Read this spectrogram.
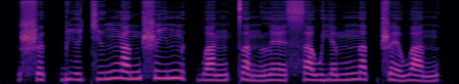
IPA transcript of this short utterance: ʂ əː˨˩ t̚ ɓ i˨˩ ə̯ c ɨ˧˥ ŋ a˧˥ n ʂ i˧˥ n ə˨˩ k̚ w a˨˩˦ ŋ t̪ a˨˩˨ n l ɛ˨˩˦ s a˧ w j ɛ˧˥ m n a˦˥ t̚ ʂ ɛ˨˩˦ w a˨˩˦ n

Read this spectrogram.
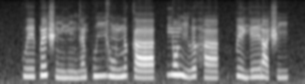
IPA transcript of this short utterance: kʷ eː˧ p ɛ̃˦ ʃ ĩ˨ j ĩ˨ ɡ ɛ̃˧ kʷ iː˦ ɣ ũ˧ n ə˦ k aː˧ | j ɔ̃˦ n i˨ l ə˦ h ã˧ | p e˦˨ j eː˦ ɾ ã˨ ʃ i˦

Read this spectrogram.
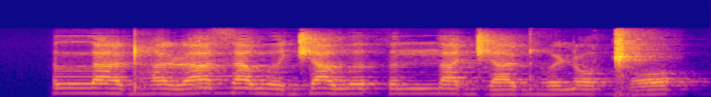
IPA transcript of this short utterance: lː a˧˩ ɖʱ a˧˩ ɭ a˥˧ z a˥˧ w ə˩˧ d͡ʒ a˥˧ w ə˥˧ h ə˥˧ nː a˥˧ d͡ʒ a˩˧ ɖʱ ɤ˨˥ ɳ ɔ˨˥ ɡ͡ǁ ɔ˨˥

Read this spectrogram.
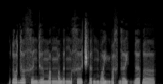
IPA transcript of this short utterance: ɗ ɔ d ʌː x ə n d əː m ɒ ŋ͡m ɒ w ɜ ŋ͡m ʌ x əː t͡ʃʼ ɜ ɡ m b ɒ j m b ɑ x ɡ ɜː j ɡ͡b ɜ ɓ ʌː

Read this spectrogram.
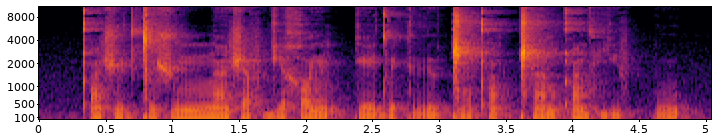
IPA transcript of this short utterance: qʼ ã ʃ ɯ d ǀ ɯ ʃ u nː ã ʃ a f ɡ i χ ɔ ɾʲ õ kː e d w e k r ɯ ɡ͡ǁ ã qʼ õ k ǁʰ ã m qʼ ɛ̃ d f j i f pː u

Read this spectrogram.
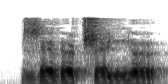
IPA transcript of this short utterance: ɮ ɛ l ɾ ə ʈ͡ʂ ɛ ɲ ə

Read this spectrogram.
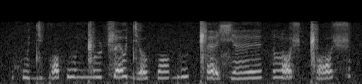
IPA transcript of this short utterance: x u˩ dʲ u˩ ɡ ɔ̰˧ x u˧ o̯ ŋ͡ǁ u˧ ʈ͡ʂ ɛ̰˥ o̯ dʲ ɔ̰˩˧ o̯ p ɔ˩˧ ɡ u˧˥ ǁ ɛ̰˧ ɕ ɛ˩˧ e̯ | l ɔ̰˧ ʃ ɡ͡ǁ ɔ̰˧˥ ʃ

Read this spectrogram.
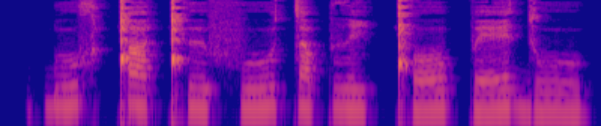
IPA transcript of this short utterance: ɓ u x ǃ ɐ ǃʰ ɨ f u t ɐ p ð i ǃʰ o p e d u

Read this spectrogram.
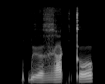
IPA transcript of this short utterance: ɓ ɨ˧ ə̯ ɣ a˦˥ k̚ t̪ o˧˥

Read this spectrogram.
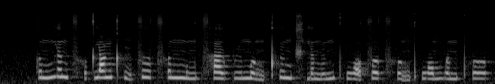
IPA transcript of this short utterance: k ə˧˥ n m j ɛ˥˩ n t͡sʰ ɤ˩ t̪ j ɑ˥ ŋ t̪ʰ ḭ˨˩ t͡s ɹ̩˥˩ t͡sʰ ə˥ n n̪ ʊ˧˥ ŋ t͡sʰ a˥˩ ɪ̯ p i˥ n̪ ɤ̰˨˩ ŋ pʰ y˥˩ n t͡ɕʰ j ɛ˩ n y˧˥ n pʰ w ɔ̰˨˩ t͡s ɤ˥˩ t͡sʰ ɤ̰˨˩ ŋ pʰ w ɔ˧˥ m w ə˧˥ n pʰ ɤ˥

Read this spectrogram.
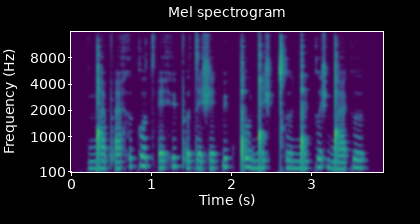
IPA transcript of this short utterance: ŋ͡ǃ æ˨ pʼ æ˨ h ɯ˦ k o˦ t͡sʼ e˨ h y˦ pʼ ɯ˨ t e˨ ʃ e˨ k͡p y˦ p ǃ u˦˨ ŋ͡ǃ i˨ ʃ ǀʰ ɯ˨ ŋ͡ǃ y˨ k ɯ˦ ʃ ŋ͡ǃ æ˨ k ɯ˦

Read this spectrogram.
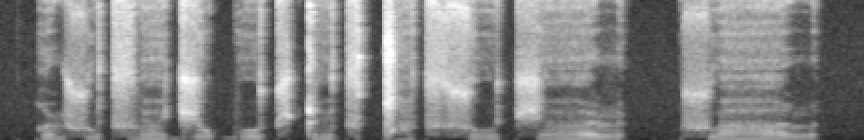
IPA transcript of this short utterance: qʷ ɛ ɭ sʷ ɛ t͡s l ɐ d͡ʒ ɔ b o t͡s ʈ ɘ t͡s ɡ͡ǁ a t͡s s o t͡ʃ ɐ ɭ | sʷ a ɭ

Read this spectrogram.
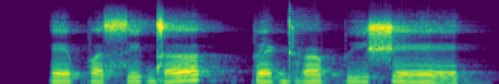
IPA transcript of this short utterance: e p ə s i d ə | p e ɖʱ ə˞ p i ʃ e

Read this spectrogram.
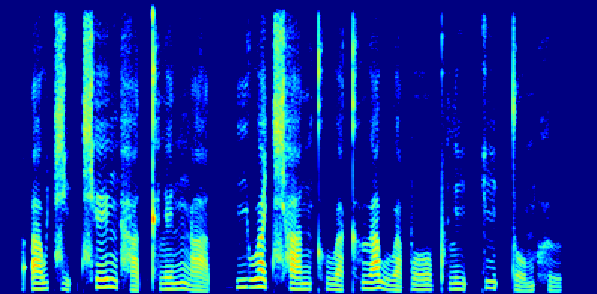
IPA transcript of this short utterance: ʔ a˦˥ w t͡ɕ i˨˩ ʔ t͡ɕʰ eː˥˩ ŋ h a˨˩ t̚ kʰ l e˦˥ n ŋ a˨˩ t̚ | j u˥˩ a̯ t͡ɕʰ a˧ n kʰ u˨˩ a̯ kʰ ɯ˦˥ a̯ w u˨˩ a̯ p oː˧ pʰ l i˦˥ ʔ k i˦˥ ʔ t o˩˦ m h ɯ˨˩ k̚

